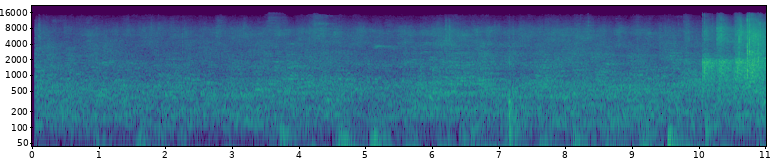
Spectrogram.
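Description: An audience murmurs quietly in a large echoing hall.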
